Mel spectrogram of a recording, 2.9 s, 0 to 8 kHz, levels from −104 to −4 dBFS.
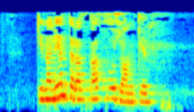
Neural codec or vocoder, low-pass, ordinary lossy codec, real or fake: none; 7.2 kHz; MP3, 24 kbps; real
